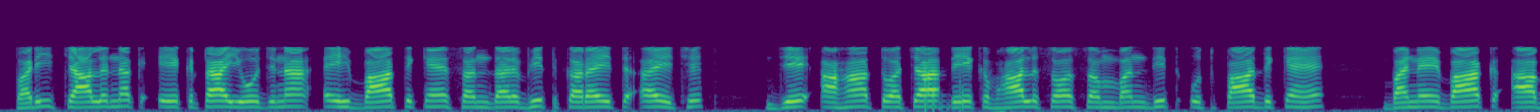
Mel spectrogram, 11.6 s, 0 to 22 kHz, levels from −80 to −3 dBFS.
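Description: Between 6.94 and 7.22 s there's a burst of packet loss with pitch repetition: about 140 ms of audio goes missing, scattered across roughly 280 ms, with no single gap longer than 40 ms. Each time a chunk drops out, the receiver loops the last pitch period to paper over the hole, so you hear brief held, slightly buzzy stretches rather than clean cuts. The pattern fits seven lost 20 ms packets. All of this sits inside the usual 4 kHz ceiling of the G.711 telephone line.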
